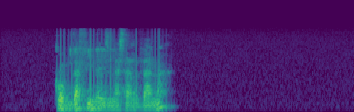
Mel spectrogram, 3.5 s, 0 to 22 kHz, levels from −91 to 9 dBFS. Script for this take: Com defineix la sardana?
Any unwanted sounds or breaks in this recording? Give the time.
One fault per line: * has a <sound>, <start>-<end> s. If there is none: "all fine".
all fine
